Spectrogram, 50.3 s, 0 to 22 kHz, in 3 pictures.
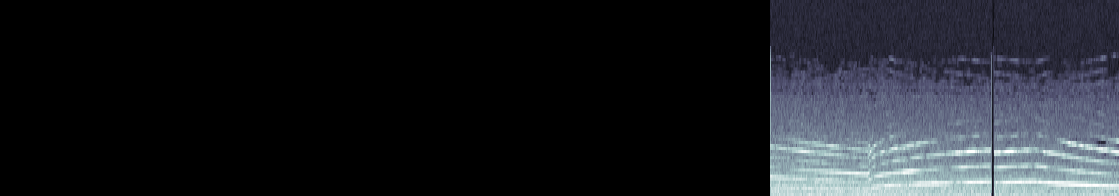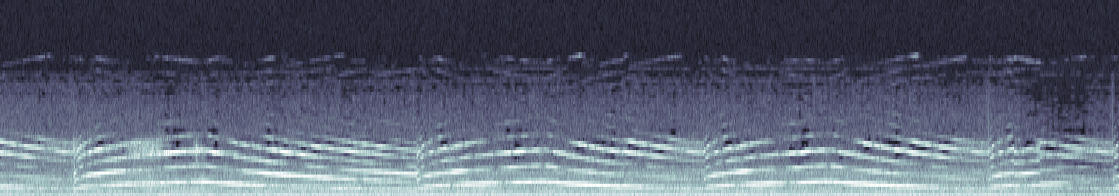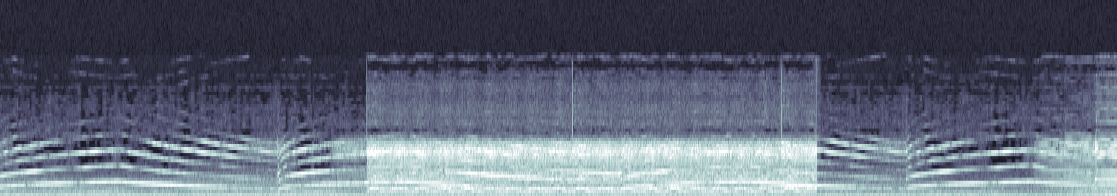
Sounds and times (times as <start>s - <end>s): Vehicle: 11.6s - 50.3s.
